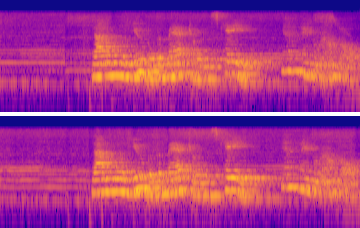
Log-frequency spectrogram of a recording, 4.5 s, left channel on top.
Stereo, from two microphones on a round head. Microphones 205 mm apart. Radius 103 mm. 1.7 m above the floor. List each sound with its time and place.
1.1 s a woman speaking: 25° right (ahead or behind), 2.5 m
3.5 s a woman speaking: 70° right (ahead or behind), 4 m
